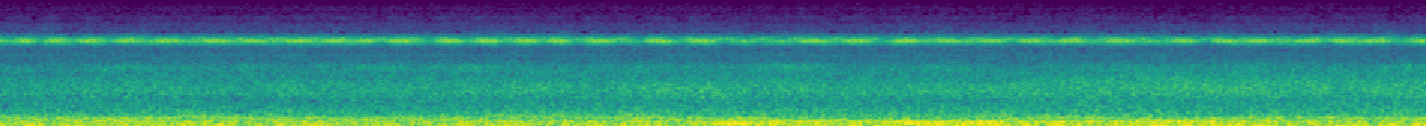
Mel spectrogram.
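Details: Crickets calling after dark with an unbroken, rapidly pulsed high-pitched trill, steady in loudness, set against persistent low-frequency rumbling noise.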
